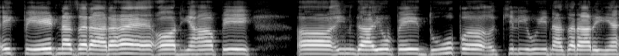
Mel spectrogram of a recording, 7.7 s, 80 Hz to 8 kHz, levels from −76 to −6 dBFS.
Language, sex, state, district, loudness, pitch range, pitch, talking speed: Hindi, female, Punjab, Fazilka, -14 LUFS, 210-225 Hz, 220 Hz, 165 wpm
